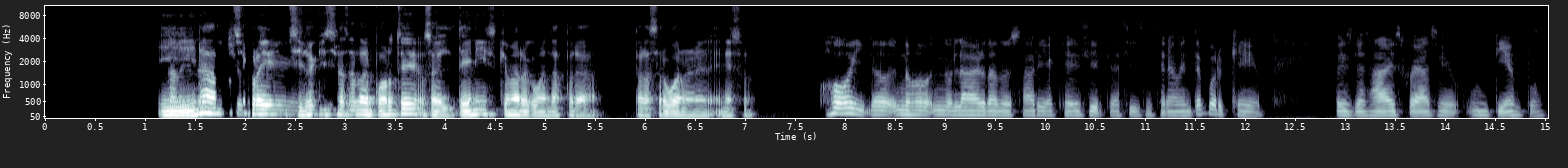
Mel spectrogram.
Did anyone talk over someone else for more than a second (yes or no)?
yes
